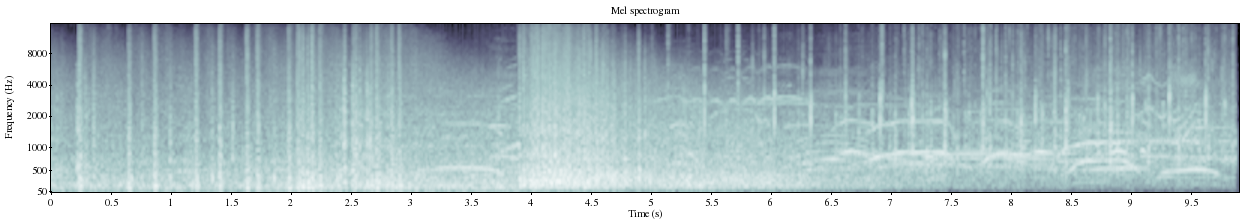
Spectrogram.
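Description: Fireworks bang and crackle in rapid bursts outdoors.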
